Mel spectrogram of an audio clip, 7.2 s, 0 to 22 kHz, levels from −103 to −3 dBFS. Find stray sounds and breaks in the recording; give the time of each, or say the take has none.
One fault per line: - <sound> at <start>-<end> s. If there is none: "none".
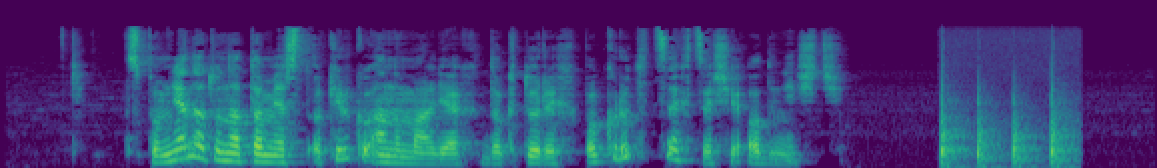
- thud at 5.9-6.8 s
